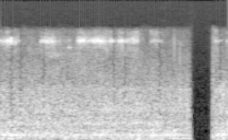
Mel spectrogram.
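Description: Near silence: faint microphone hiss with a low steady hum and a faint, intermittent high-pitched whine.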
